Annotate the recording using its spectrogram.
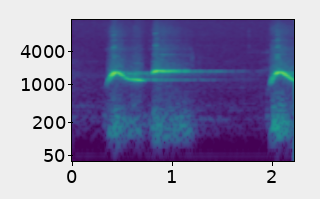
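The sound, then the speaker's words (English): A person whistles a family signal call: a rising note held steadily, then repeated after a short pause, loud with no talking. “That's our family whistle.”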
